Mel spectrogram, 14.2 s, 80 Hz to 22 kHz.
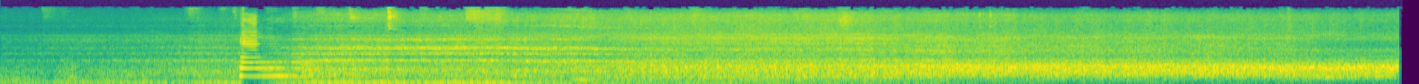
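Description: Class 70 diesel-electric freight locomotive passing through a station: a short horn blast about two and a half seconds in, then the engine's running note fading as it goes by. The long train of hopper wagons follows with a steady rumble and clatter of wheels over the rails, which stops abruptly near the end.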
